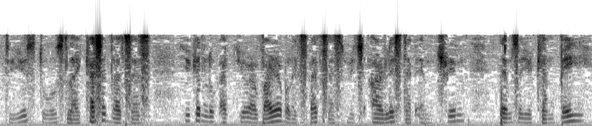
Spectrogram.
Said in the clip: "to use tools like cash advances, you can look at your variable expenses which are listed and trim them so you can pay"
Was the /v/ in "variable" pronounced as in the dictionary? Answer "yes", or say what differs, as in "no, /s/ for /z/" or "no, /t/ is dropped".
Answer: yes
